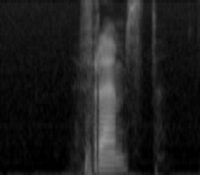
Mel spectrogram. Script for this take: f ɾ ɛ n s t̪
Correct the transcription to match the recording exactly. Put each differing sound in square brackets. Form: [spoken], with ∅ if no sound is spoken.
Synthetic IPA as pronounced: f ɾ ɛ [m] s t̪

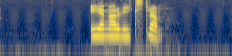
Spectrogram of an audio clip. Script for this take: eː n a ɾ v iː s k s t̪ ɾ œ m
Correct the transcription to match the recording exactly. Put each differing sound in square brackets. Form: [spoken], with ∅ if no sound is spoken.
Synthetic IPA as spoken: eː n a ɾ v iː [∅] k s t̪ ɾ œ m

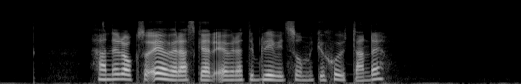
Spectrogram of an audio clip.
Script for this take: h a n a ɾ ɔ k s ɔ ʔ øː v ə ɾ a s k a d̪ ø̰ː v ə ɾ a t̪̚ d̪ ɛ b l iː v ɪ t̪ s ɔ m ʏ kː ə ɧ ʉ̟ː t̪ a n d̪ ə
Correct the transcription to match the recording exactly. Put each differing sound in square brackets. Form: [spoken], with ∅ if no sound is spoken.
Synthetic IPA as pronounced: h a n [æ] ɾ ɔ k s ɔ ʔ øː v ə ɾ a s k a d̪ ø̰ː v ə ɾ a t̪̚ d̪ ɛ b l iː v ɪ t̪ s ɔ m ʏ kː ə ɧ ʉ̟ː t̪ a n d̪ ə

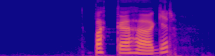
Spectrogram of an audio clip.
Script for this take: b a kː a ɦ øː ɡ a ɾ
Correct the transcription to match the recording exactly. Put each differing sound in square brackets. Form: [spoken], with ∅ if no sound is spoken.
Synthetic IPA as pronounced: b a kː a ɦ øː ɡ [ə] ɾ

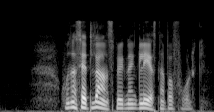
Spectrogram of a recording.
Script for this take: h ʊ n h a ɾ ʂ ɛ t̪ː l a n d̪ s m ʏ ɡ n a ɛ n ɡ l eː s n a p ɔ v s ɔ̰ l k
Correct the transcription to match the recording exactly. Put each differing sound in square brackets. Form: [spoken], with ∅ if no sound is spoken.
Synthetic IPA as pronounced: h ʊ n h a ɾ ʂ ɛ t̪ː l a n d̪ s [b] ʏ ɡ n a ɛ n ɡ l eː s n a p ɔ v [f] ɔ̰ l k

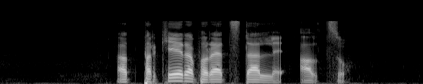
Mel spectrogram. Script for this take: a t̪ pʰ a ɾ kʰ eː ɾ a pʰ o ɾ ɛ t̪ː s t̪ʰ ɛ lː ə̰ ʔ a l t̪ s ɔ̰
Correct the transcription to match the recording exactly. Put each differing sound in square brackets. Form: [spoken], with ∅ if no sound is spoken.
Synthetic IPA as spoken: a t̪ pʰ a ɾ kʰ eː ɾ a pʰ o ɾ ɛ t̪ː s [t̪] ɛ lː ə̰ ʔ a l t̪ s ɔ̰

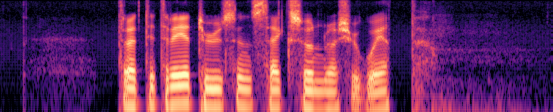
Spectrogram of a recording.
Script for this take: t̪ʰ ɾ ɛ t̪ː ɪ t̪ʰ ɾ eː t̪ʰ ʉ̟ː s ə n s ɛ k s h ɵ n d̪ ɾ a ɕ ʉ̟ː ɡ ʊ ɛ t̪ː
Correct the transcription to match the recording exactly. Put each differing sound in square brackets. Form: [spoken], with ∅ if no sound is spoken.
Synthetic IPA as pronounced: t̪ʰ ɾ ɛ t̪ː ɪ t̪ʰ ɾ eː t̪ʰ ʉ̟ː s ə n s ɛ k s h ɵ n d̪ ɾ a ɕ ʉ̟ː ɡ ʊ ɛ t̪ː

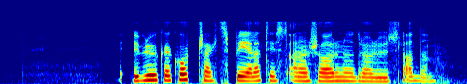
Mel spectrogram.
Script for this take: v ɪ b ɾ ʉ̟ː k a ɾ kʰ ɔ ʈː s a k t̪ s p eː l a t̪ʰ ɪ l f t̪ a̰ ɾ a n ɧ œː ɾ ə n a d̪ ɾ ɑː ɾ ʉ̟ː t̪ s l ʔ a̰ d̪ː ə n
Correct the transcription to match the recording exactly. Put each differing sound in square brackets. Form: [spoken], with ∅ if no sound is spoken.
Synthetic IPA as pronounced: v ɪ b ɾ ʉ̟ː k a ɾ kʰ ɔ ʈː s a k t̪ s p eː l a t̪ʰ ɪ l [s] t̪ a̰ ɾ a n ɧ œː ɾ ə [ɳ] a d̪ ɾ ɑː ɾ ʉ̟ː t̪ s l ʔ a̰ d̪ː ə n

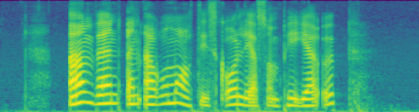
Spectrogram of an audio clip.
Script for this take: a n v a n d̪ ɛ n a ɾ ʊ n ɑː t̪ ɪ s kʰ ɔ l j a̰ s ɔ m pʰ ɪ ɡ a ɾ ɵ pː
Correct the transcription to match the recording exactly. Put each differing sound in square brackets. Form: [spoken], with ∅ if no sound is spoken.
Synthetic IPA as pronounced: a n v [ɛ] n d̪ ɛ n a ɾ ʊ [m] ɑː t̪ ɪ s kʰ ɔ l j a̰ s ɔ m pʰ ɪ ɡ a ɾ ɵ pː

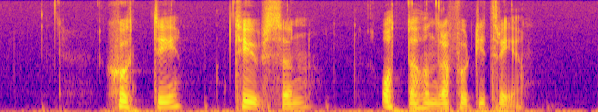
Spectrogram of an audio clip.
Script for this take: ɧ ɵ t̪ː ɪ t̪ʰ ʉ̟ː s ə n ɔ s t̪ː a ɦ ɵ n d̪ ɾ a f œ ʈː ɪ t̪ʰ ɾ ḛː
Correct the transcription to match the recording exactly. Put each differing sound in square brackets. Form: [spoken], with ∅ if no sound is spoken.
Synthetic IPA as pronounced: ɧ ɵ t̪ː ɪ t̪ʰ ʉ̟ː s ə n ɔ [∅] t̪ː a ɦ ɵ n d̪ ɾ a f œ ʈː ɪ t̪ʰ ɾ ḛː

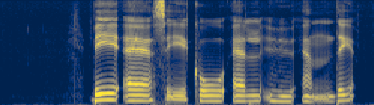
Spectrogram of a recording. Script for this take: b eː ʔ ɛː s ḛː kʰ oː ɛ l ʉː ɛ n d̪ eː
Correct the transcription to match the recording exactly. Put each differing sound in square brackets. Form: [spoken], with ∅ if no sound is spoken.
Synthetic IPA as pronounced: b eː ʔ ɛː s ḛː kʰ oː ɛ l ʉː ɛ n d̪ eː

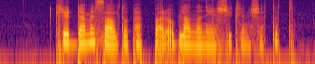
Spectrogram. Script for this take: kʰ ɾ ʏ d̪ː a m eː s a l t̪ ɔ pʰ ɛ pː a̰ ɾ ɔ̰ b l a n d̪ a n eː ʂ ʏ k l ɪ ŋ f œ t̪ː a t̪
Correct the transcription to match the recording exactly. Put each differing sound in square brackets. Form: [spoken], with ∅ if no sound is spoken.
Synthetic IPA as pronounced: kʰ ɾ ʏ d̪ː a m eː s a l t̪ ɔ pʰ ɛ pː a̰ ɾ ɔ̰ b l a n d̪ a n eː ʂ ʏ k l ɪ ŋ [ɕ] œ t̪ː [ə] t̪

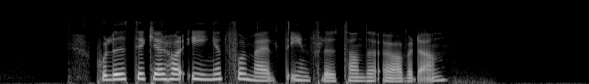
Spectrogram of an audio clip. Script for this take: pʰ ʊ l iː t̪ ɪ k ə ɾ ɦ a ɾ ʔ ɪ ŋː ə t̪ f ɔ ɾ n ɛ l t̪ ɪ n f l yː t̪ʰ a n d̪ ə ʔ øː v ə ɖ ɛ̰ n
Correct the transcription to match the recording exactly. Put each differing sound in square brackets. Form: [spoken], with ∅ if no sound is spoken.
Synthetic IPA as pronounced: pʰ ʊ l iː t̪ ɪ k ə ɾ ɦ a ɾ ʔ ɪ ŋː ə t̪ f ɔ ɾ [m] ɛ l t̪ ɪ n f l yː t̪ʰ a n d̪ ə ʔ øː v ə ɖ ɛ̰ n

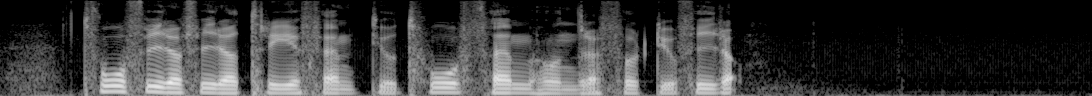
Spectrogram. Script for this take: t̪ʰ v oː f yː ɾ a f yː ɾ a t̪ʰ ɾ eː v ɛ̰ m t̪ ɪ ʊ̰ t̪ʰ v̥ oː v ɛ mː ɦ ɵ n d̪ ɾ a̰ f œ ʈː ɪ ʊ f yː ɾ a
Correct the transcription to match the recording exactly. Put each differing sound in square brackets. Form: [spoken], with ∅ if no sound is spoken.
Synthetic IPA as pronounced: t̪ʰ v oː f yː ɾ a f yː ɾ a t̪ʰ ɾ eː [f] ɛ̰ m t̪ ɪ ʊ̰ t̪ʰ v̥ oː [f] ɛ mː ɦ ɵ n d̪ ɾ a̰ f œ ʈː ɪ ʊ f yː ɾ a

